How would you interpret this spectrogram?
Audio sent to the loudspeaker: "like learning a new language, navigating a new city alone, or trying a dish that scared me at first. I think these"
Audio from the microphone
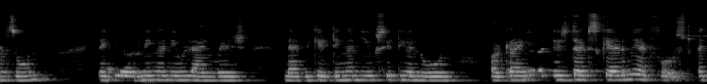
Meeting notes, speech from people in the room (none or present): none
